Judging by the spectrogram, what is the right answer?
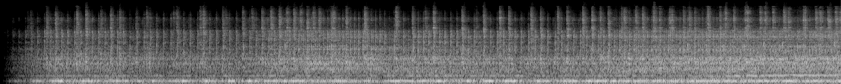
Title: Стук в моторе непонятный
